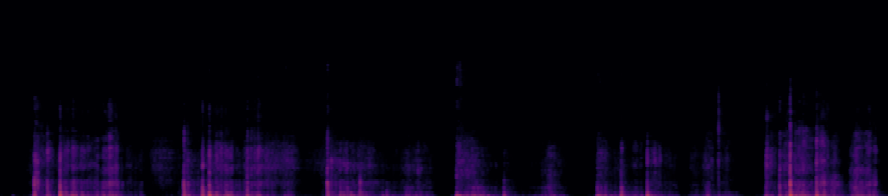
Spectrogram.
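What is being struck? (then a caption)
Old hardcover book with cloth and paper cover. Fingertips and nails tap and scratch the cloth-and-paper cover and edge of a solid old hardcover book. Quiet, dry, crisp taps mix with scratchy, bright rustling in short bursts separated by brief pauses, with almost no ring after each touch.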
